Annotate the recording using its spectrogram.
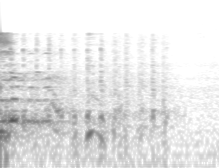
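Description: The tail of a man's trilled, warbling vocal imitation of a drum roll, dying away within the first moment, then near silence.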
